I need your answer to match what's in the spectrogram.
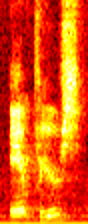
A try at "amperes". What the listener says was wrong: Where's the you're saying ampheres? Where's the H? You're putting an unnecessary H in there. Amperes.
